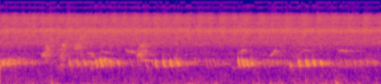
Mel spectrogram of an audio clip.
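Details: Woodland recording of a Muller's barbet: rolling trills of low, pulsed notes, some run together into longer phrases, with faint higher chirps and a continuous buzzing insect background.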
